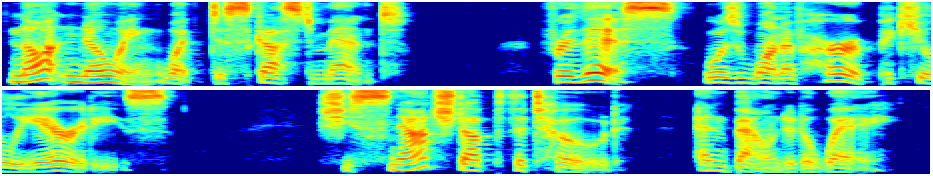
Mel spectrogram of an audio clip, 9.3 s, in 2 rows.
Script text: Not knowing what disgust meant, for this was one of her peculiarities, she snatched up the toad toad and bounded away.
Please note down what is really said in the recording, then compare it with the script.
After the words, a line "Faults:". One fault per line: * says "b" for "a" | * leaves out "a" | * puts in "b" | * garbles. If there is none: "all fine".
Not knowing what disgust meant, for this was one of her peculiarities, she snatched up the toad and bounded away.
Faults:
* leaves out "toad"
